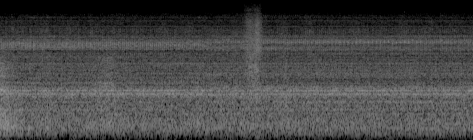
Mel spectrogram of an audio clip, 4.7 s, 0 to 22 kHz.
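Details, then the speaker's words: AIWA TP-724 tape recorder, speaker at full volume before tape is loaded, tone control working: constant soft hiss with a faint thin high whine and no program signal; amplifier output really noisy. "kind of noisy it's really noisy"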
